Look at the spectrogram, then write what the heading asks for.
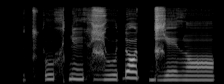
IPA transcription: t͡sʼ u˩ x ɗ ĩ˩ x ʑ u˩ ɗ ɔ˥ t d͡ʑ e˩ ð ɔ̃˩

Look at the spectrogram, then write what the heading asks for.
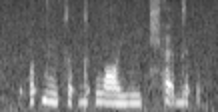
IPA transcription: ʔ ʊ˦ ʔ d ĩ˨ t ʊ˦ ʔ d ʊ˦ ʔ w ɔ˨ j i˨ t͡ɕʰ ɛ̰˦˨ d ɪ˦ ʔ

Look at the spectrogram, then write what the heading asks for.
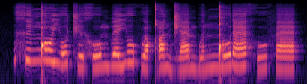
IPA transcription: x ɘ˥ ŋ͡ǃ ɔ˥ j o˧˥ t͡ʃ ɘ˩ x o˩˧ m b ɛ˧ j o˥ f u˩ qʼ ə˩˧ n d͡ʒ æ˩˧ m b ə˩˧ n ŋ͡ǃ o˧˥ ɾ æ˧˥ h u˩˧ f æ˧

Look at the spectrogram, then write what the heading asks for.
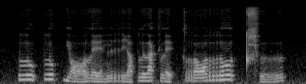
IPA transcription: l u˥˩ ʔ p l u˥˩ k̚ j ɔː˩˦ l eː˩˦ n r i˩˦ a̯ p l ɯ˦˥ a̯ k l e˨˩ ʔ k r ɔː˦˥ r oː˥˩ t̚ t͡ɕʰ ɯː˩˦

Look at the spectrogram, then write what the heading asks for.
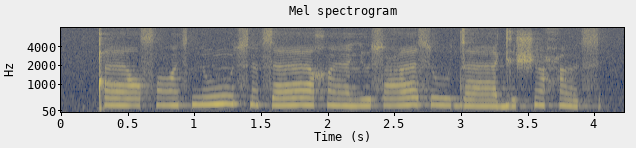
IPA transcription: ǃ æː sˤ ɛ̃ː s n ũː s ɾ ə̃ s æː χ ɛ̃ː lʲ u s ʕ æ s uː d æː ɡʲ ə ʃ ə̃ ħ ə̃ s

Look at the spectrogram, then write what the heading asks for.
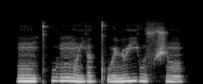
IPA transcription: ũ kʷʰ ɜ ŋʷ ẽ j ɜ kʷʼ e ɳ y j u s ʃ õ

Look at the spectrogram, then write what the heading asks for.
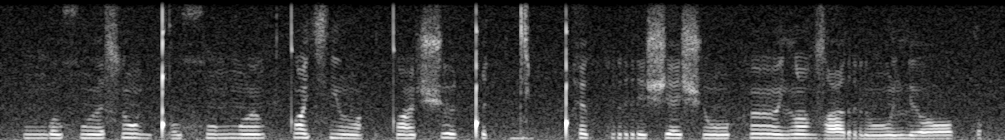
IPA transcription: ŋʷ ɛ˨˦ xʷ ɛ̃˨ ə̯ s õ˥˨ ɡ͡ǃ ɔ˨˦ xʷ õ˨˦ ŋʷ œ̃ː˨˦ kʷ tˤ õ˥˨ sʲ õ˥˨ | tˤ œ̃˨˦ ʃ ø˥˨ ǃ ɪ˨˦ k dʲ œ˨˦ k ǃʰ ɛ˥˨ kʷ r ɪ˨˦ ʃ ɛ˨˦ ʃ õː˨ h œ̃ː˥˨ lʲ ɔ̃˥˨ zˤ ɪː˨ r õː˨˦ lʲ ɔː˨˦ k

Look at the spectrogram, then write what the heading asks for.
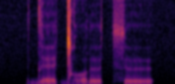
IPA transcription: d ɛ ɡ͡ǀ ɔ ɾ ø t͡s ø

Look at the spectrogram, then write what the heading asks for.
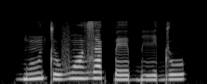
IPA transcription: b ũ˨˦ t u˨ v ɔ̃˦ z a˦ k͡p e˨ ɓ i˨ d u˧

